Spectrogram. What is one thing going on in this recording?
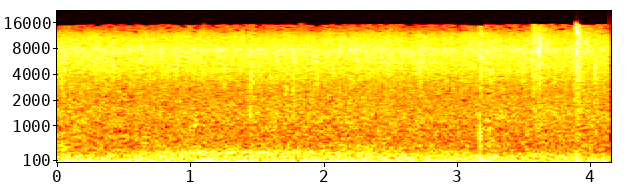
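Footsteps fall on stone paving.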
